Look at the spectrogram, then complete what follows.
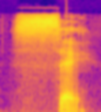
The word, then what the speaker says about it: ces: then set here and for the plural say say really open this e e say Okay so let's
